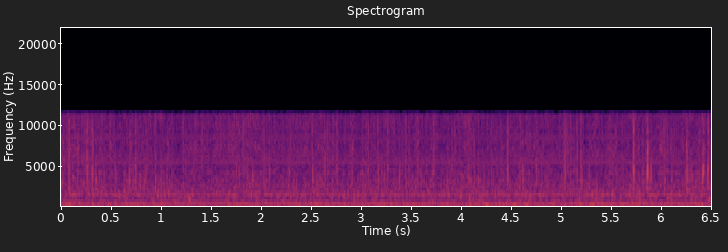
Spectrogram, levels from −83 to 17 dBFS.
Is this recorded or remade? remade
